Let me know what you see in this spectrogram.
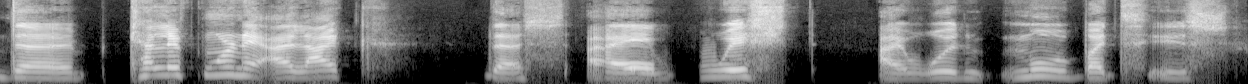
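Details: Real adult woman, a stroke survivor living with post-stroke aphasia, speaking in an interview; aphasia.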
